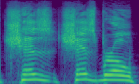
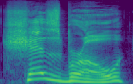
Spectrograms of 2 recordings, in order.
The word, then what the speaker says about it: Chesebrough: Because that became Chesbro Ponds.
